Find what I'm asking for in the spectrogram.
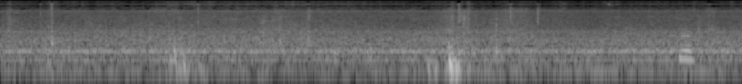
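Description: Honey bees, including drones, buzzing around an open beehive during a beekeeping inspection, a steady close drone with a few louder passes and soft bumps, no voices heard.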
